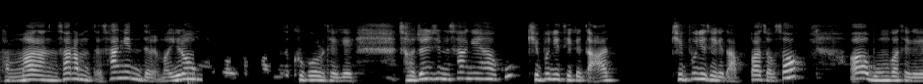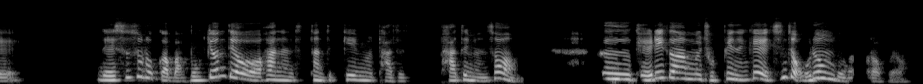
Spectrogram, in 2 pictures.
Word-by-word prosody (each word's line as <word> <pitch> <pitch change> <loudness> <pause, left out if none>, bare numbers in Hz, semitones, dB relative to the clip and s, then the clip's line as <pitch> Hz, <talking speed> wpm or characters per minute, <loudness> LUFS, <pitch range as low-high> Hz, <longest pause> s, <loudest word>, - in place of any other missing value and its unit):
반말하는 195 +2 +2
사람들, 230 -3 -1
상인들 275 - 0
막 165 - -7
이런 235 +7 +3
걸 240 - -4 0.4
접하면서 180 +3 -17
그거를 200 -2 -1
되게 170 -1 -3 0.5
자존심 250 +6 +1
상해 265 +1 -1
하고 255 - -4
기분이 235 +1 -1
되게 195 -4 -2
났 190 0 0 0.5
기분이 245 +2 0
되게 195 -5 0
나빠져서 220 - 0 0.4
아 270 +1 +4
뭔가 190 -1 +3
되게 170 0 -4 0.7
내 200 -2 +3
스스로가 290 - -1
막 150 -1 -5
못 185 0 +1
견뎌 295 - +3
하는 195 -2 +1
듯한 190 +1 -2
느낌을 195 -1 -3
받으 160 -3 -9 0.3
받으면서 185 - -1 0.8
그 250 -3 +4
괴리감을 250 +4 +4
좁히는 210 +2 -2
게 250 -5 +3
진짜 330 - +2
어려운 250 +7 +2
것 165 - -6
같더라고요. 150 - -14
210 Hz, 300 characters per minute, -24 LUFS, 185-260 Hz, 0.8 s, 아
